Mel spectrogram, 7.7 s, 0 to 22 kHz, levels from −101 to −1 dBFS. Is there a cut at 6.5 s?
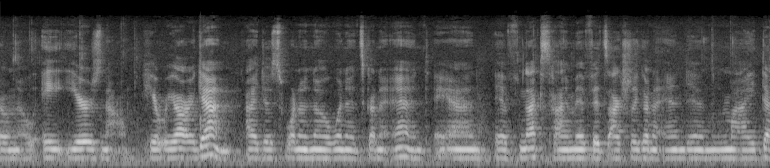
no; 4 cuts; at 1.3 s, 2.4 s, 4.3 s, 4.9 s

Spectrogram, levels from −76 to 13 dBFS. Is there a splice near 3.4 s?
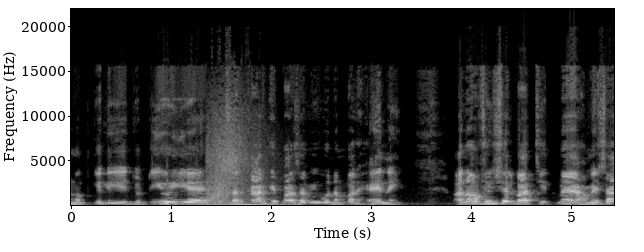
no; 1 cut; at 1.6 s

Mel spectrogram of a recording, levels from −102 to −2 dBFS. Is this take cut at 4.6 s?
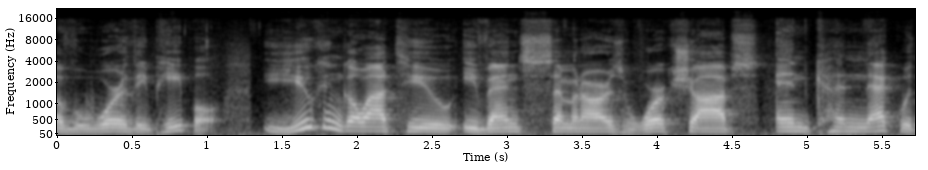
yes; 2 cuts; at 1.2 s, 4.6 s

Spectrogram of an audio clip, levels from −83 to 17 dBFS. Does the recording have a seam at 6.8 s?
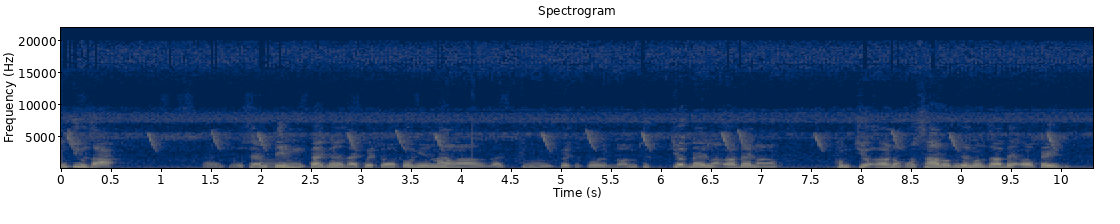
no; 0 cuts

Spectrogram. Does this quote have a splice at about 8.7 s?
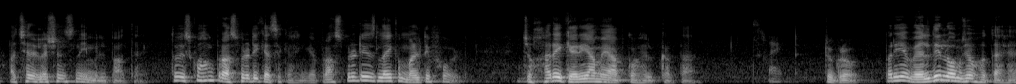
yes; 1 cut; at 8.7 s

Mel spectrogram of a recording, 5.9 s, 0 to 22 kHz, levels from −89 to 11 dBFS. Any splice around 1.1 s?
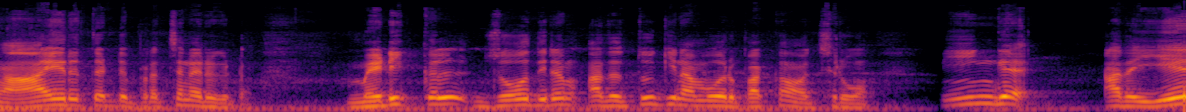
no; 1 cut; at 4.7 s

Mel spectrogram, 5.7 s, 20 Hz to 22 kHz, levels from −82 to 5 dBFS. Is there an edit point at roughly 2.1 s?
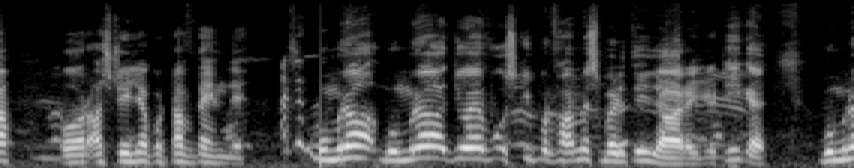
yes; 1 cut; at 2.1 s

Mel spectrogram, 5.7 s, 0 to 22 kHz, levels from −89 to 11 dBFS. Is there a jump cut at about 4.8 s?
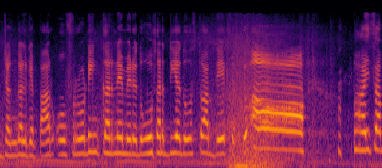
no; 1 cut; at 2.3 s

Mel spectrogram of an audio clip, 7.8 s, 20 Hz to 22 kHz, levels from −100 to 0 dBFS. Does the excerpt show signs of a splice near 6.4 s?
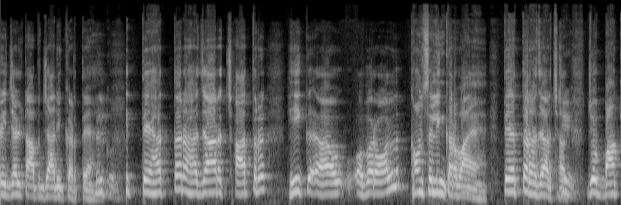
no; 1 cut; at 1.6 s

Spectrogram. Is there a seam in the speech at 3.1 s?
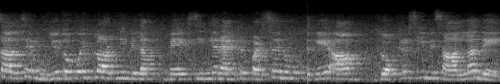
yes; 2 cuts; at 1.6 s, 3.1 s

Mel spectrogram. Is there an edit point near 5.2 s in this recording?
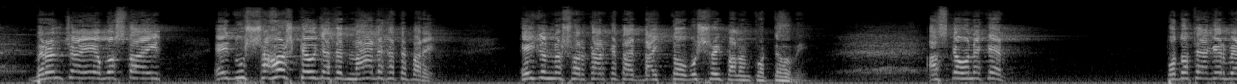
no; 1 cut; at 1.6 s

